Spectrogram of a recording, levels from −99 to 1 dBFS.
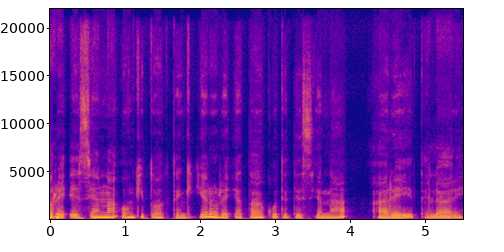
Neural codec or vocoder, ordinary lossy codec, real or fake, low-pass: vocoder, 44.1 kHz, 128 mel bands, Pupu-Vocoder; none; fake; none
